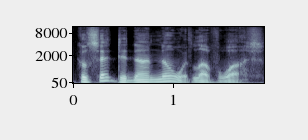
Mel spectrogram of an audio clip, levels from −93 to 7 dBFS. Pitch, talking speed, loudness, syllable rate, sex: 110 Hz, 220 wpm, -17 LUFS, 5.0 syllables/s, male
